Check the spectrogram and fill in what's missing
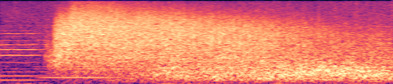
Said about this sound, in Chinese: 轰隆隆，轰隆隆，雷声越来越响，震得整个房间都摇晃了起来。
